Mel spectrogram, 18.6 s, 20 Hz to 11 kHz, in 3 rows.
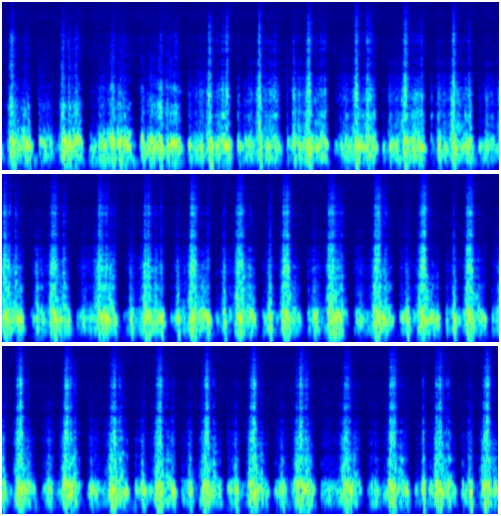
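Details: Heart recorded at position P as patient moves supine to standing, rate rising 78 to 102 bpm: regular beats with a rushing mid-systolic murmur filling gaps, brief continuous murmur and S2 murmur, changing with posture.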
